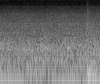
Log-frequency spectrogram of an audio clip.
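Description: Steady low hum and hiss of a large indoor sports hall's background noise, with a soft thump near the end.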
